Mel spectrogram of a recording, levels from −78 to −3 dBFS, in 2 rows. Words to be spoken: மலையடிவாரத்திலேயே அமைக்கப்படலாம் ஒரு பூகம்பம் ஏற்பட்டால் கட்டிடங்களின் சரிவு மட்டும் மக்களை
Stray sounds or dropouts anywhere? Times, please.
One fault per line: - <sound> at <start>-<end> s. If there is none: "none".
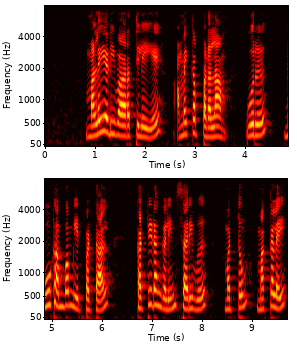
none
